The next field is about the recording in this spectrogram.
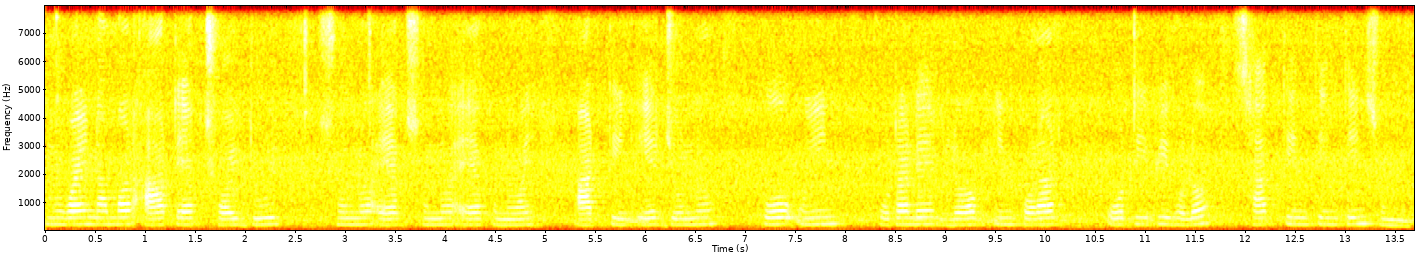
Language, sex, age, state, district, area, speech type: Bengali, female, 30-45, West Bengal, Purba Bardhaman, urban, read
